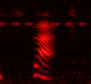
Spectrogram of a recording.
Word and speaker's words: stacked: I stacked the wood. Suffix ed, stacked. The e is silent. That d turned into a t.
